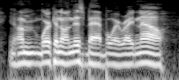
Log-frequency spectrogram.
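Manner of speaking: ordinary delivery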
